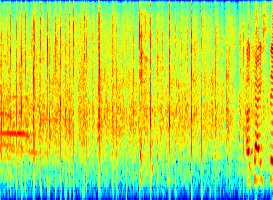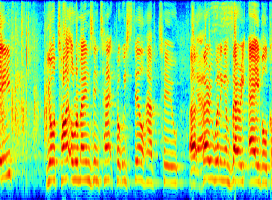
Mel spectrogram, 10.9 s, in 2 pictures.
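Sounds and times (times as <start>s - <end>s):
audience applause: 0.0s - 6.6s
speech: 4.9s - 5.8s, 6.4s - 10.8s.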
